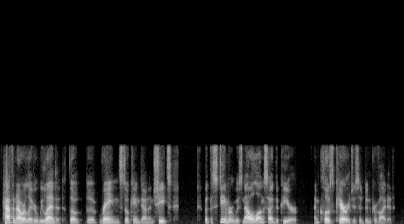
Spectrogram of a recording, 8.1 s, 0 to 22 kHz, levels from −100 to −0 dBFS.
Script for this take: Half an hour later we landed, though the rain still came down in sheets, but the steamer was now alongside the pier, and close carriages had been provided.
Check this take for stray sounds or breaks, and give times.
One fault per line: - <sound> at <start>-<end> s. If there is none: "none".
none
